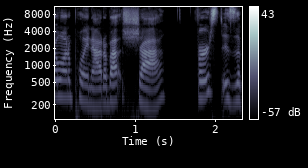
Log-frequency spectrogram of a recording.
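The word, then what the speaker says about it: siya: to point out about sha first is the pronunciation it looks like it should be pronounced but it's actually pronounced sha sha so the s i y it's a sha sound sha And then another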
